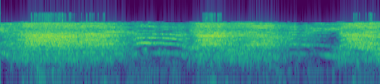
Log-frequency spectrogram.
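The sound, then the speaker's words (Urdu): At a religious gathering, a crowd raises the Nara-e-Takbeer slogan in loud unison shouts. The roar comes in three swells separated by short lulls, and the last swell is cut off. “نعرہ تکبیر نہیں نہیں نہیں اس طرح نہیں اب جی اٹھ کے آپ نعرہ لگاؤ تاکہ پتہ چلے نا کہ مولوی نعرے دلوا لیں”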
